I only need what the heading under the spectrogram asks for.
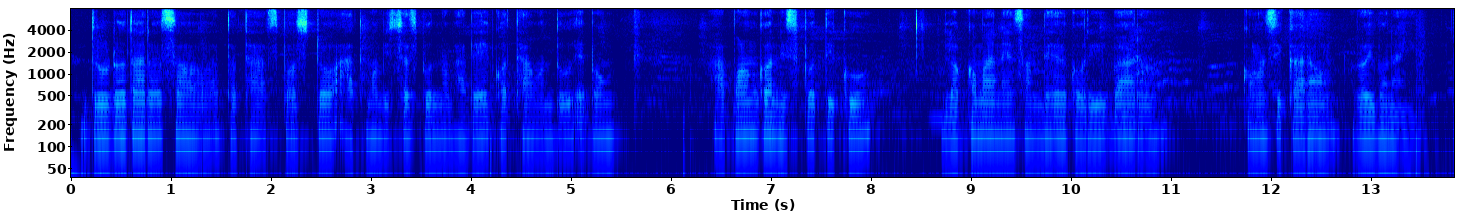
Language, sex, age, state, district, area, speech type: Odia, male, 18-30, Odisha, Mayurbhanj, rural, read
